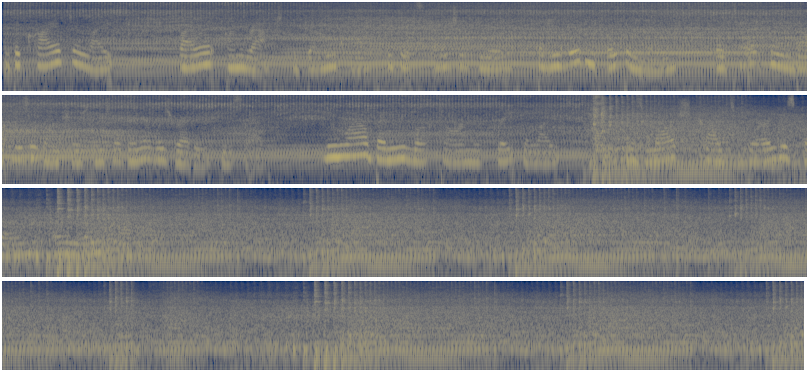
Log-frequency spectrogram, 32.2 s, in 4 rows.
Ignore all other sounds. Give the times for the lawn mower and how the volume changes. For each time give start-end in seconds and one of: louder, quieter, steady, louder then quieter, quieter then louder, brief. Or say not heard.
0.0-32.1 steady.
